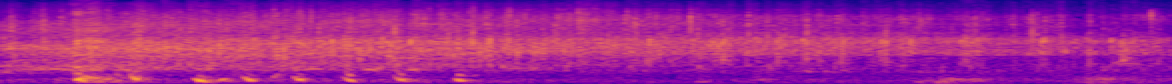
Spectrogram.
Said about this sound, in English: Your extraordinary leadership has made this glorious day possible. That's an applause line.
